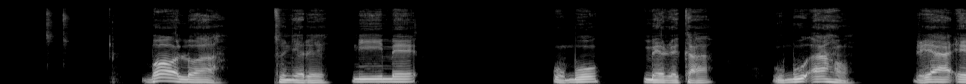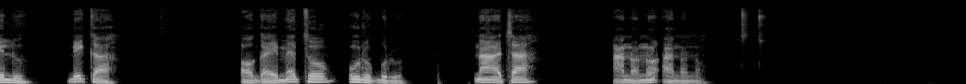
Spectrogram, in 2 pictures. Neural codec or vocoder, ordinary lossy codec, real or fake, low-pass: vocoder, 44.1 kHz, 128 mel bands, Pupu-Vocoder; AAC, 96 kbps; fake; 14.4 kHz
